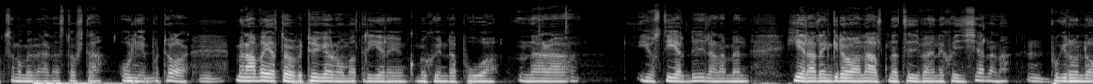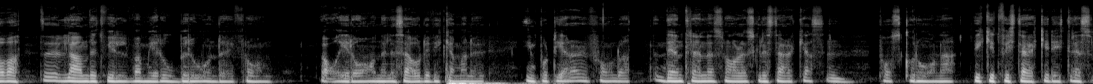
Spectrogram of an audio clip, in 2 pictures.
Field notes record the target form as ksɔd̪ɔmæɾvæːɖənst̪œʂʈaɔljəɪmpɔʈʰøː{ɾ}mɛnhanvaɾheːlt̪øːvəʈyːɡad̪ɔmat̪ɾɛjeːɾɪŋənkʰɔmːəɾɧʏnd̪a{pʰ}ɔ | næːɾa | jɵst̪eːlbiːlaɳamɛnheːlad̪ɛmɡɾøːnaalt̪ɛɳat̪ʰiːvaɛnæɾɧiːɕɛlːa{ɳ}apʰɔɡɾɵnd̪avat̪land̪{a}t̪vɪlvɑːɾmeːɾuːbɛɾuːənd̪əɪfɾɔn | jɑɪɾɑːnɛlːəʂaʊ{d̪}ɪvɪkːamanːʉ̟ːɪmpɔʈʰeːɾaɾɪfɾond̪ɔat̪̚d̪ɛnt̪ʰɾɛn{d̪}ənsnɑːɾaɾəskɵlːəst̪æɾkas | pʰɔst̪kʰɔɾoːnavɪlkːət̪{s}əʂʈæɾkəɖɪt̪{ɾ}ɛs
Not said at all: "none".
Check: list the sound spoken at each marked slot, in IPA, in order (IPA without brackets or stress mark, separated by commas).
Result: ɾ, pʰ, ɳ, ə, d̪, d̪, f, ɾ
